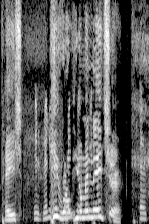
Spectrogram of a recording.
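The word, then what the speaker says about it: Paich: The musicians, the guy, I mean, the Toto guy, I think his last name is pronounced Page.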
